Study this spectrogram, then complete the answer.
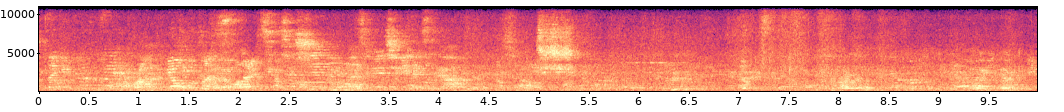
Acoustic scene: subway station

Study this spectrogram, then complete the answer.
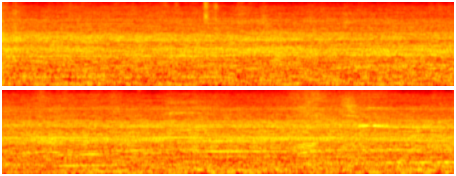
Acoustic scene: subway train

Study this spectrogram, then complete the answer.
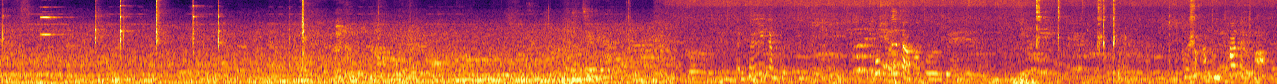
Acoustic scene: restaurant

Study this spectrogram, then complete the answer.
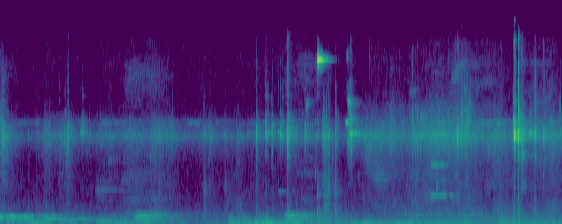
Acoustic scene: elevator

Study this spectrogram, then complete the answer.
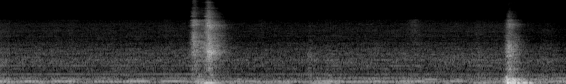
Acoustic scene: restroom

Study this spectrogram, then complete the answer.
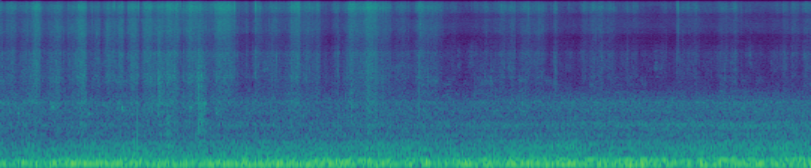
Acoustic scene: car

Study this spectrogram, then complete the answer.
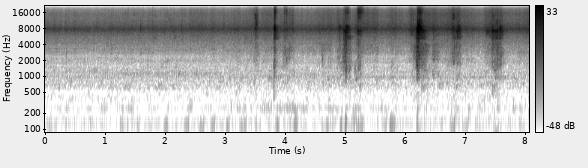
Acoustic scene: kitchen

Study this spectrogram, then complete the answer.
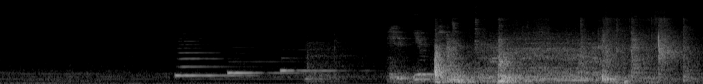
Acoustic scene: elevator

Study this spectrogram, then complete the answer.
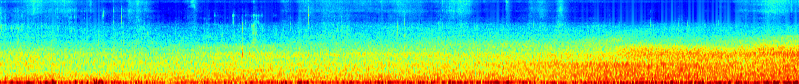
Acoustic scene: street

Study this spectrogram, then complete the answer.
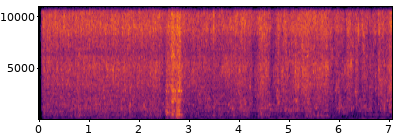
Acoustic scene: kitchen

